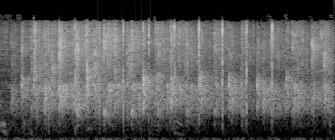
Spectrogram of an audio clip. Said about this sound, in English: Um, please join me in giving a warm thank you, round of applause to our panelists today.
